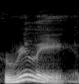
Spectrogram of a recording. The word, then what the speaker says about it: really: Really, lo digo así. Personalmente, really, como si fuera una I al principio, pero realmente es EA, realmente.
